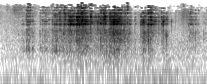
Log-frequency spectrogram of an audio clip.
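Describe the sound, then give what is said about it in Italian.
A man in his fifties, bent inside a trash bin behind a crowded pub, wearing gloves and standing on tiptoe on a wooden platform, rummages through beverage cans: a continuous jumble of light metallic clinks, rattles and scrapes, moderately loud, with no talking. “un cinquantenne di origine messicana, è piegato dentro il bidone dell'immondizia.”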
